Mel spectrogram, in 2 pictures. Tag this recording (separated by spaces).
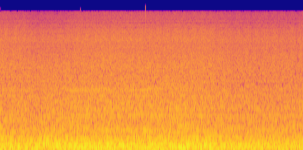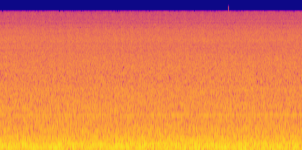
field-recording school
